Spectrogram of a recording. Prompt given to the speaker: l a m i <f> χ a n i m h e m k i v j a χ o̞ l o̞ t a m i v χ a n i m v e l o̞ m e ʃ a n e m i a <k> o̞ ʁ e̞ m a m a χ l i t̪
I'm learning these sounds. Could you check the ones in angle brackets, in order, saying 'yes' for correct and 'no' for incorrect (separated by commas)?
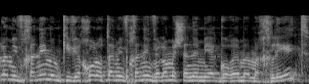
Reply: no, no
